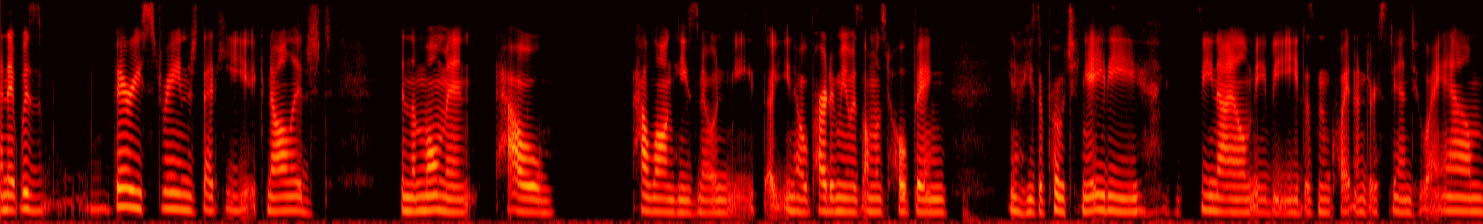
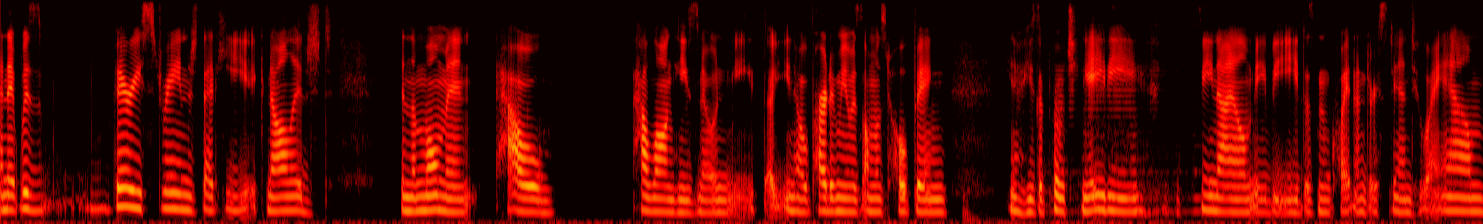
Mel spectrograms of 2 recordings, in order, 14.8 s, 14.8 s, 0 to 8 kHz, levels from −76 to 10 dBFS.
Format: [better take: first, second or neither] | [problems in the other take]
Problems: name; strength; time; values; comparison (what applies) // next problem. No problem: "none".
first | noise reduction (neural separator model SepFormer DNS4)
